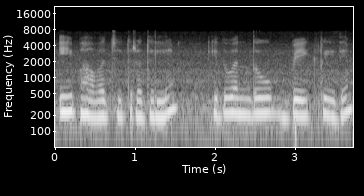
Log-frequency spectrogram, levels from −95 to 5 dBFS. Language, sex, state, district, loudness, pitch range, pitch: Kannada, female, Karnataka, Bidar, -13 LUFS, 190-210 Hz, 200 Hz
